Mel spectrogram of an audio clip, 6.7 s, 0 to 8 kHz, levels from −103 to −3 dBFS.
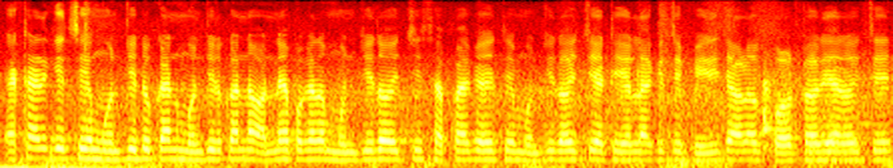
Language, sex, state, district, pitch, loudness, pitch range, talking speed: Odia, male, Odisha, Khordha, 155 Hz, -14 LUFS, 150-165 Hz, 215 wpm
